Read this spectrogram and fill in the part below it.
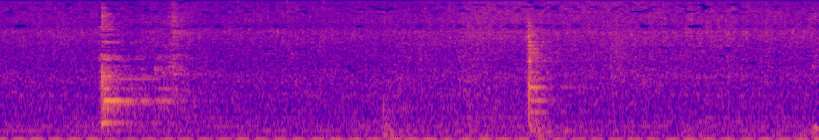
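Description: Green peas and whole slit green chillies fry in a pot on a steady low sizzle, with two sharp clinks of a spoon stirring against the metal partway through.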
